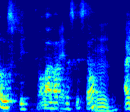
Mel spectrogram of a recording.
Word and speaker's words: USP: USP, a gente não fala USP, a gente fala USP.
